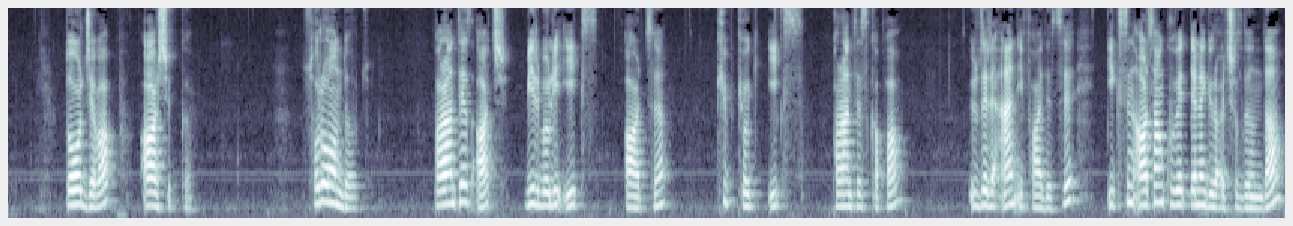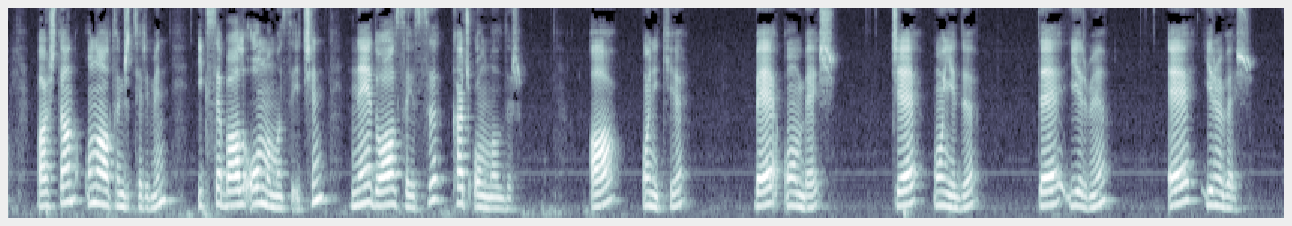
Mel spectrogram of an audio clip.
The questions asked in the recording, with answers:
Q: terimin x'e bağlı olmaması için n doğal sayısı kaç olmalıdır?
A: Doğru cevap D şıkkı.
